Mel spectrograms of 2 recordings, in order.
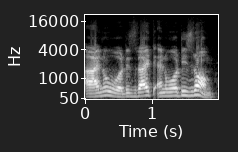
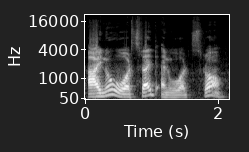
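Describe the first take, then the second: First: "What is" is said as two full words. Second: "What is" is shortened to "what's". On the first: "ऐसे बोलेंगे normal तो" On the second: "इसको short करेंगे तो ऐसे sound करेगा"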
